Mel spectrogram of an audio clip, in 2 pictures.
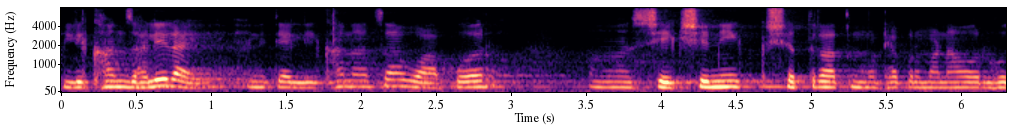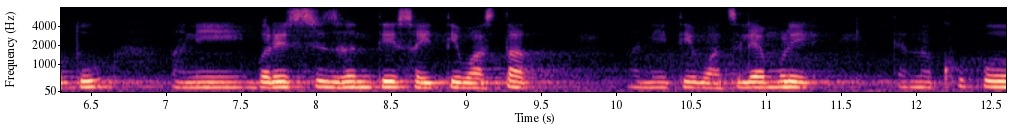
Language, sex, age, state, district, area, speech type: Marathi, male, 45-60, Maharashtra, Nashik, urban, spontaneous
